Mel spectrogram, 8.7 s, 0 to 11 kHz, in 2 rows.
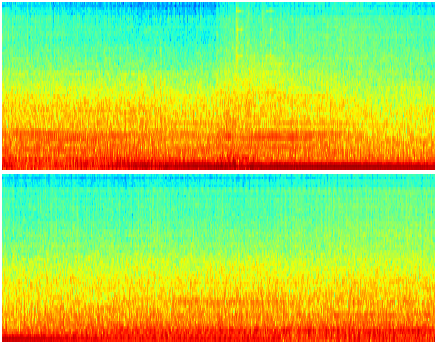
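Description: Dodge Neon SRT-4's turbocharged 2.4-litre four-cylinder engine running steadily as the car drives along, with a deep steady drone. It swells slightly and rises a little in pitch about two to three seconds in.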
